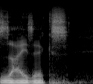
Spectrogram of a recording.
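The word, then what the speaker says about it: Zzyzx: It's pronounced Zyzix.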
